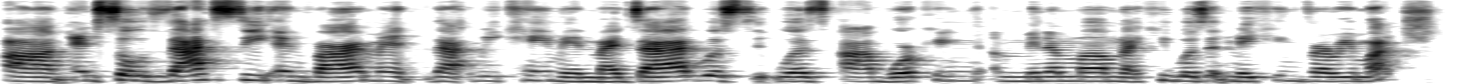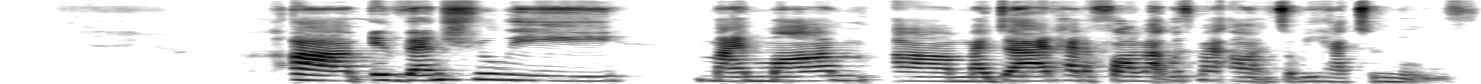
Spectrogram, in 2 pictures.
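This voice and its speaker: A woman's voice: medium pitch, steady tone, a little slow, bright, forceful tone. A woman from Jamaica with a Jamaican accent, telling her own story as an interview guest, reflective, with frequent ums and tag questions.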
